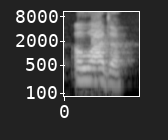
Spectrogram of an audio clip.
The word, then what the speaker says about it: Owada: Owada.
